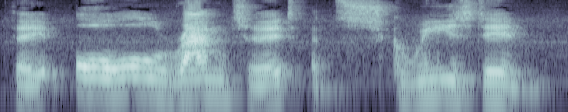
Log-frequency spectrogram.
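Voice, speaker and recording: A man reading a children's story aloud in an animated, carefully enunciated way, as an audiobook narrator. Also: medium pitch, slow pace. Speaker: audiobook reader.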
